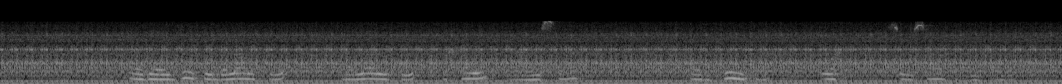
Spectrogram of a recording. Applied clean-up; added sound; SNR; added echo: none; Bus; -4 dB; none.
